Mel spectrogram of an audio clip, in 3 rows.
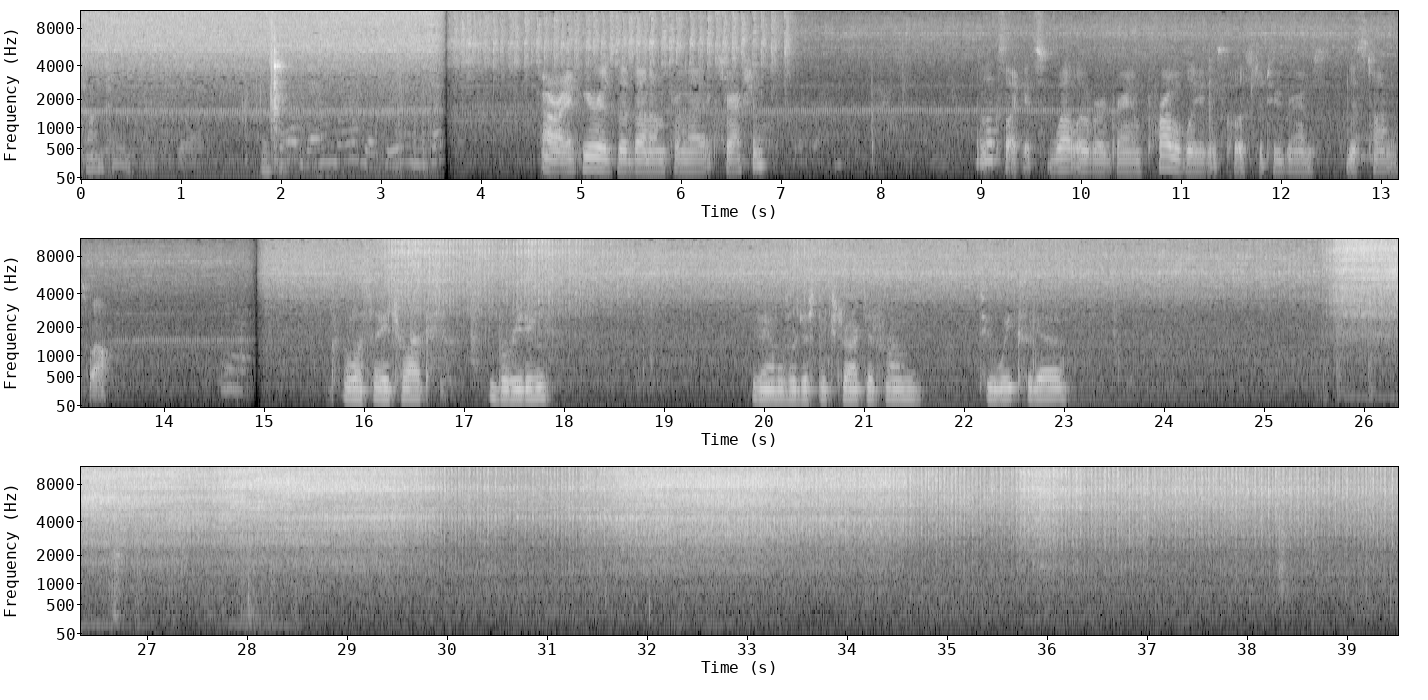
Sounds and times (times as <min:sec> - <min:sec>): Snake: 0:00.0 - 0:39.5
Speech: 0:09.0 - 0:13.5, 0:15.7 - 0:17.9, 0:19.9 - 0:21.6.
